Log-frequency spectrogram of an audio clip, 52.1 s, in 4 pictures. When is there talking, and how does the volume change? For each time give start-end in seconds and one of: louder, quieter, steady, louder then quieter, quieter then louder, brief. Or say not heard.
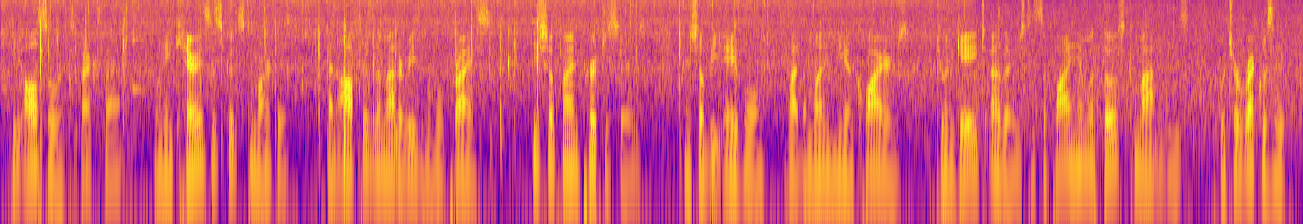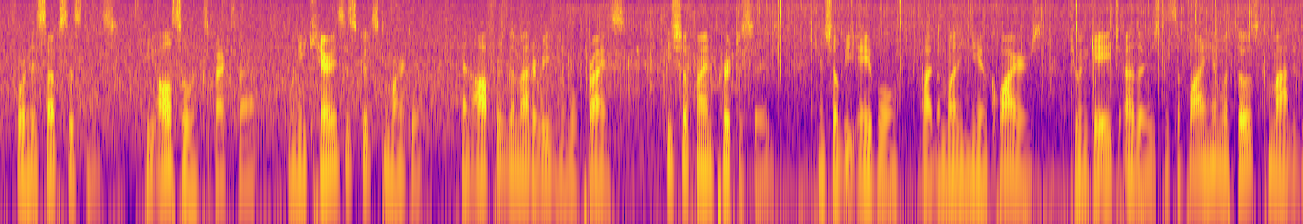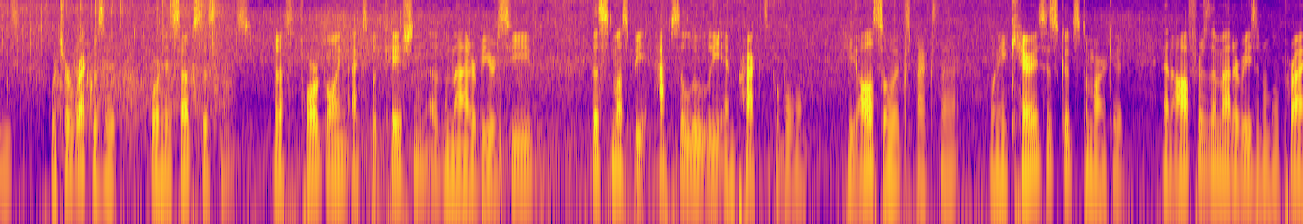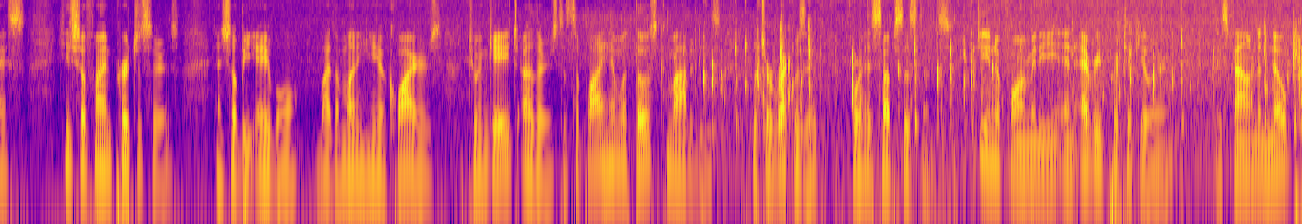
0.1-52.0 steady.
